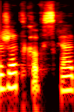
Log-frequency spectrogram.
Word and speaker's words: Jatkoski: So my story is that my name is Jatkoski. That is how you pronounce my last name if you were wondering.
